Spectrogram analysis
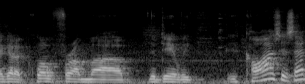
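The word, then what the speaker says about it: Daily Kos: I got a quote from the Daily Cause. Is that how you pronounce it?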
